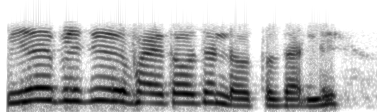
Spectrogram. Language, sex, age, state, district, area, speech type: Telugu, female, 45-60, Andhra Pradesh, Guntur, urban, conversation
